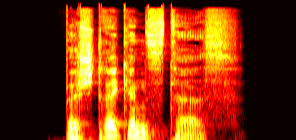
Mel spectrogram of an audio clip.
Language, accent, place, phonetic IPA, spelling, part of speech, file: German, Germany, Berlin, [bəˈʃtʁɪkn̩t͡stəs], bestrickendstes, adjective, De-bestrickendstes.ogg
- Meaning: strong/mixed nominative/accusative neuter singular superlative degree of bestrickend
